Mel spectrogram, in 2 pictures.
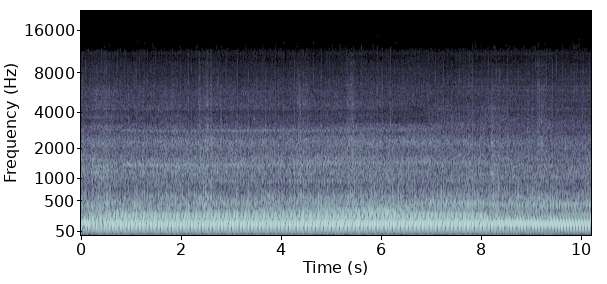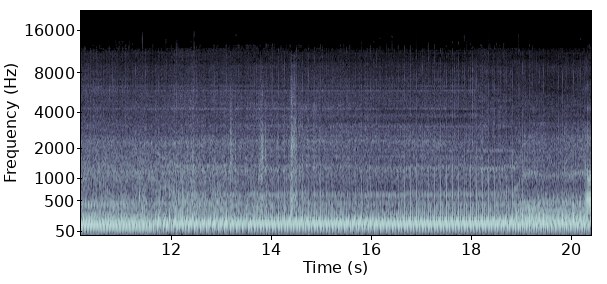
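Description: Victory Cross Country Touring motorcycle, a big touring bike, accelerating hard, with a loud, steady engine drone that climbs in pitch through the gears and stays close and continuous with no talking.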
